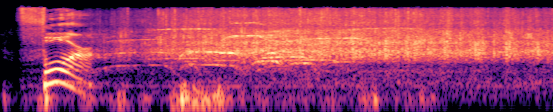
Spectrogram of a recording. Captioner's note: applause and cheering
